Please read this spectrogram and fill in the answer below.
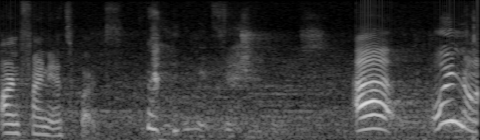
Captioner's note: laugh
